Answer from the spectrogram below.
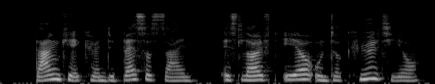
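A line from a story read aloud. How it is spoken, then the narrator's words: Plain. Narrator (German): antwortete der Schwede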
